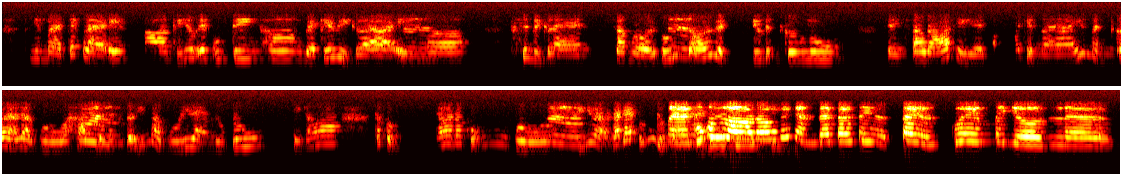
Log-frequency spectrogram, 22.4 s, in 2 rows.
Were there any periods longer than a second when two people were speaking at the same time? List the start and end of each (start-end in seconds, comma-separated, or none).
17.8-19.0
